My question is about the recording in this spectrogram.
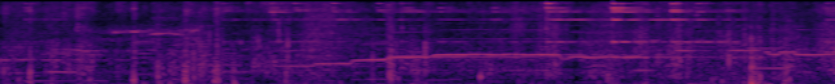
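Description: A horse's hooves stepping on hard-packed, icy snow as it is led past, in irregular knocks mixed with people's footsteps. Background music with a melody of held notes plays over it.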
